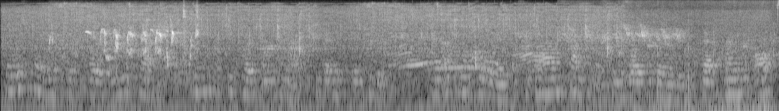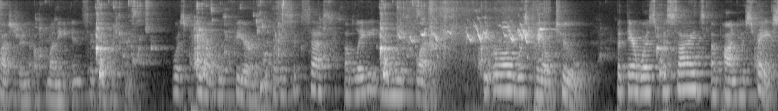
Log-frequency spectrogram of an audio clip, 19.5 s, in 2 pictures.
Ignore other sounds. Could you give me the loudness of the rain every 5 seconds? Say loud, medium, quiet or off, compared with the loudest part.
medium, medium, loud, medium.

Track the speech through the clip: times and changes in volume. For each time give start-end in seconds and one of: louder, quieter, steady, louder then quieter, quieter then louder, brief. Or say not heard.
0.0-19.4 louder.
